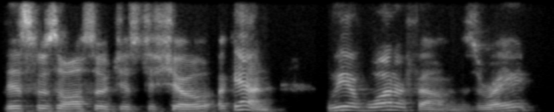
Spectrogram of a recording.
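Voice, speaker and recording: A woman with a notably low voice talks casually through her travel slides. She rambles a little and fills pauses with "um" and "so" as she clicks along. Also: big pitch swings, darkish tone. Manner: chatty, meandering, with many fillers. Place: library meeting room.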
